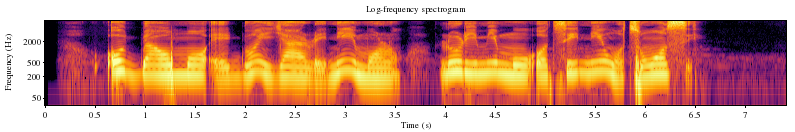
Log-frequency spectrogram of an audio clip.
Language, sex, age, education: Yoruba, female, 15-29, tertiary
